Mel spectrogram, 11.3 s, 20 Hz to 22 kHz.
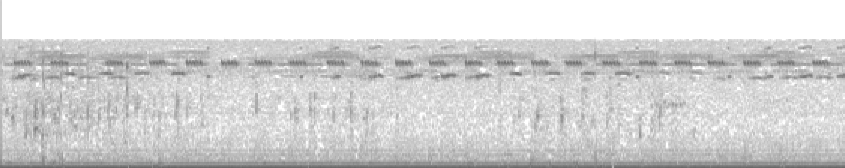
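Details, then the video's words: Night chorus of crickets in eastern Botswana wilderness at 2:30 a.m. on 21 May '16: rapid, regular high-pitched pulses, roughly four per second, above a constant deep hum, with scattered soft clicks and ticks. "1 Hour cricket sound"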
